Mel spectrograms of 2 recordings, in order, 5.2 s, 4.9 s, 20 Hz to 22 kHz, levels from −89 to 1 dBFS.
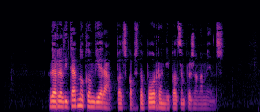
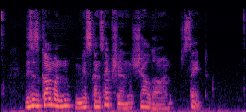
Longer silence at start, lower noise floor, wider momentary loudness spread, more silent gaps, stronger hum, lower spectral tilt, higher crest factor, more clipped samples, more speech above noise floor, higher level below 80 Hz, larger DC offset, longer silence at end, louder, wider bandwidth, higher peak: first, 1 s vs 0.05 s; first, -76 dBFS vs -52 dBFS; about the same, 15 LU vs 14 LU; neither; neither; about the same, -5 dB/octave vs -5 dB/octave; about the same, 20 dB vs 18 dB; neither; first, 49 dB vs 22 dB; second, -80 dBFS vs -54 dBFS; neither; first, 0.75 s vs 0 s; first, -27 LUFS vs -30 LUFS; second, 11.5 kHz vs 16.5 kHz; first, -8 dBFS vs -14 dBFS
